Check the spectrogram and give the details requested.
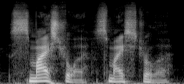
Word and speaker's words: Smystrela: Yeah, it's Smystrela. Yeah, because she said it's like kind of like maestro, like Smystrel.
